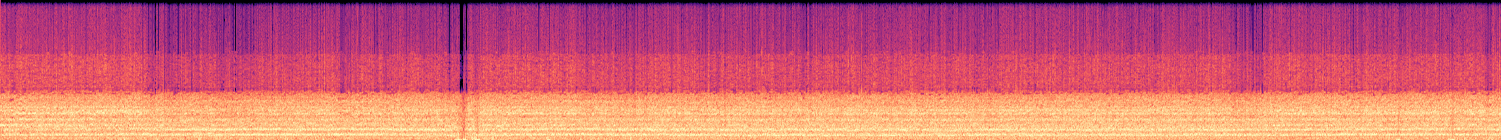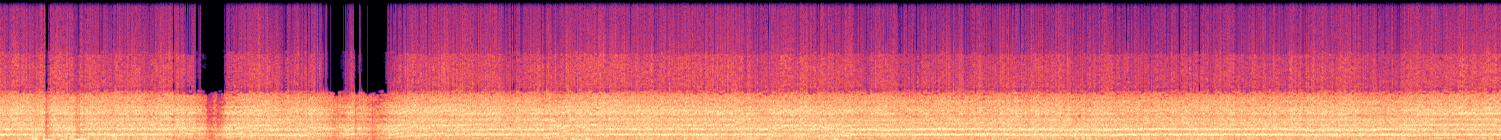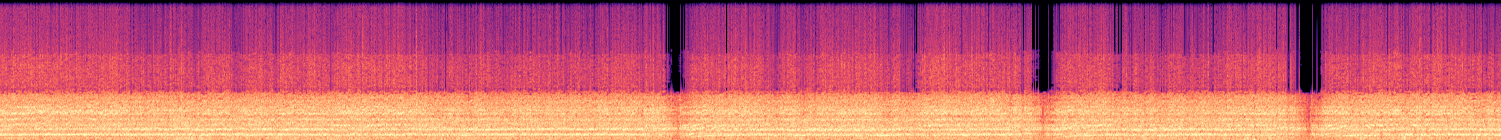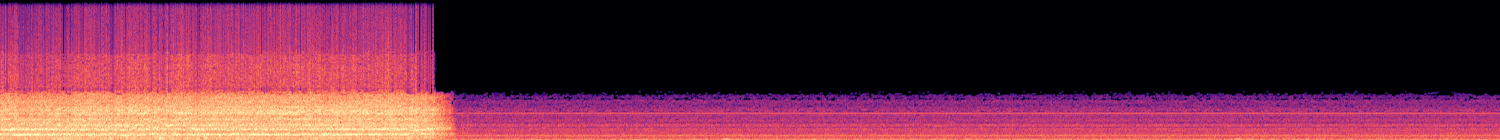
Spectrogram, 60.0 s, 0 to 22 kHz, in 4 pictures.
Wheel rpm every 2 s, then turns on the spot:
220, 230, 220, 210, 200, 200, 220, 230, 170, 130, 220, 220, 220, 230, 220, 230, 230, 230, 180, 210, 170, 170, 220, 230, 180, 0, 0, 0, 0, 0.
none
